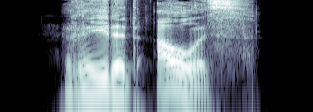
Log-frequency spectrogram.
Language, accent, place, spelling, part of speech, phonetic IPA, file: German, Germany, Berlin, redet aus, verb, [ˌʁeːdət ˈaʊ̯s], De-redet aus.ogg
- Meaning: inflection of ausreden: 1. second-person plural present 2. second-person plural subjunctive I 3. third-person singular present 4. plural imperative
